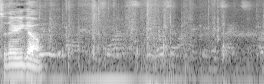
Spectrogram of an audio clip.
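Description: Cardboard boxes slide and tap against each other.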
